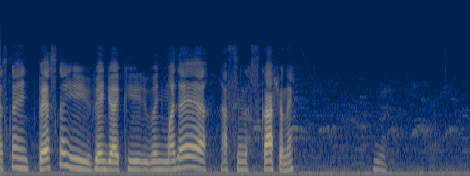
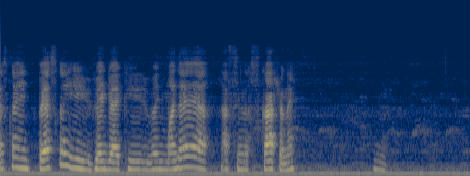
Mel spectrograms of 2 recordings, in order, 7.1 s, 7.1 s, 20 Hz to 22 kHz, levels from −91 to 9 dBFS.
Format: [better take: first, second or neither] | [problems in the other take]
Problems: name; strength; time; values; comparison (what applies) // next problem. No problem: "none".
first | room echo; dies away in 0.2 s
